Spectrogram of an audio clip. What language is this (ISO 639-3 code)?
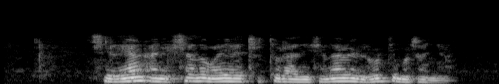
spa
